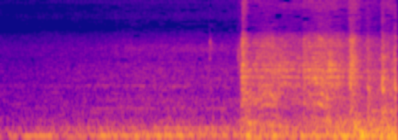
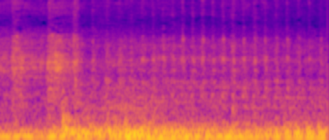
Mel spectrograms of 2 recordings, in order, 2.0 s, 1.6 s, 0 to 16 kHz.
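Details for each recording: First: Mahindra Supro diesel with injector code P0201, after a broken wire was reconnected; weak cranking for a few seconds before catching into a rough idle; loose common rail connector and touching wires blamed; hard starting. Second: Mahindra Supro diesel after repair of a chafed, broken injector wire (code P0201) and loose common-rail coupler: brief steady, even low idle clatter, no stumbles or knocks, no check light; engine now starts and runs normally.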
